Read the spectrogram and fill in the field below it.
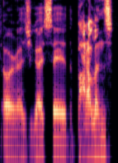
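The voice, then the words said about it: Put-on Scottish accent. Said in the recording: “Pretty good Scottish accent”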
